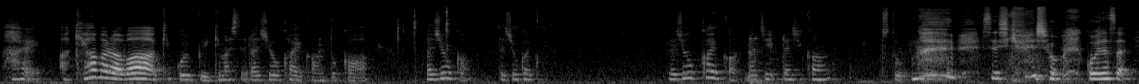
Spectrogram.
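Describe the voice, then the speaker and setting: Bubbly high-voiced teenage girl streamer. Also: slight background noise. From Chiba, Japan. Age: teens. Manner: bubbly, quick, animated and self-deprecating. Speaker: idol trainee streamer. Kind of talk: casual livestream chat reading comments.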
